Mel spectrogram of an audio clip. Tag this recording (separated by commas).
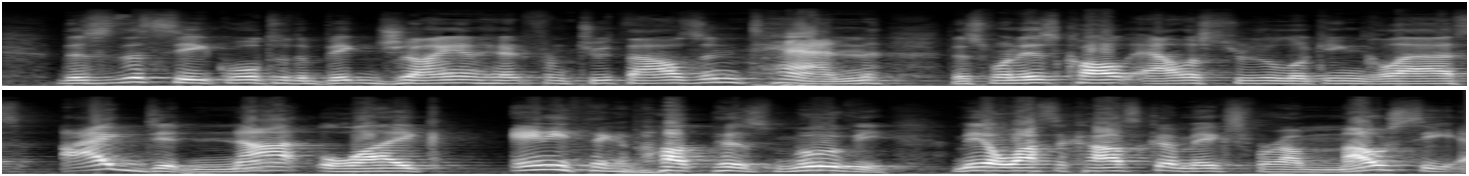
Speech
